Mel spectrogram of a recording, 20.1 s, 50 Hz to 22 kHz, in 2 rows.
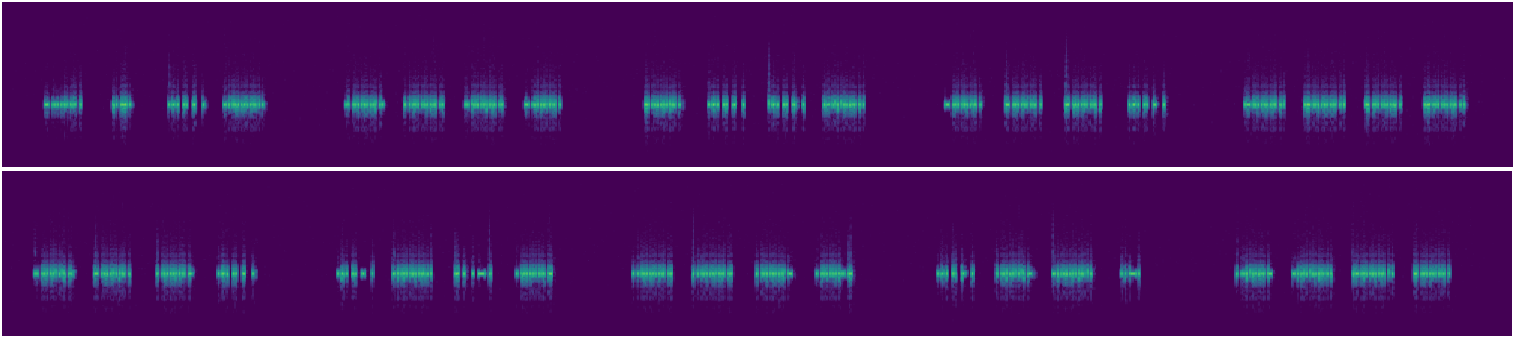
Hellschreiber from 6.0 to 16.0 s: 6667 5565 8697 7249 3399

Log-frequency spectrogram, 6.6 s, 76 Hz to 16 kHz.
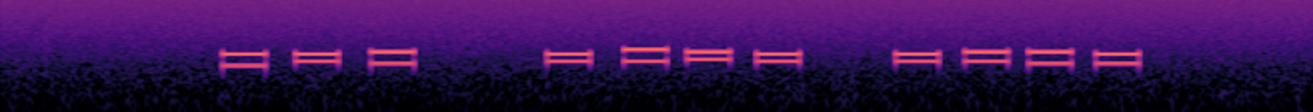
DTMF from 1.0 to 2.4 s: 175

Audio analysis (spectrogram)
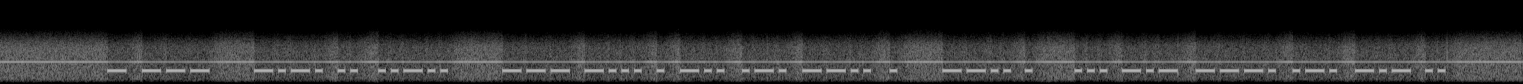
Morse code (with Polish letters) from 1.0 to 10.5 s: TO CIĘ OBEDRZE ZE

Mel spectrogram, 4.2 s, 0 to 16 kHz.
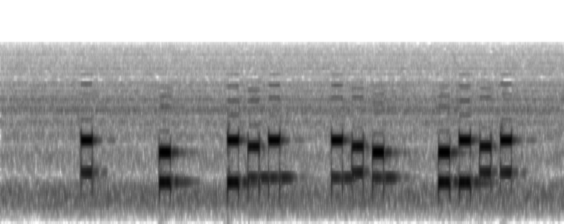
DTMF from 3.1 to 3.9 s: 1389

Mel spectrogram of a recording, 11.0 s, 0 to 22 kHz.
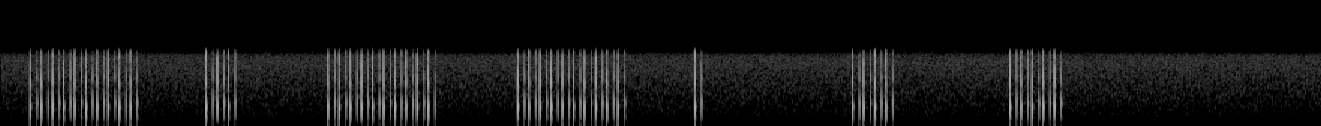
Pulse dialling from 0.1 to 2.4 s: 0 3

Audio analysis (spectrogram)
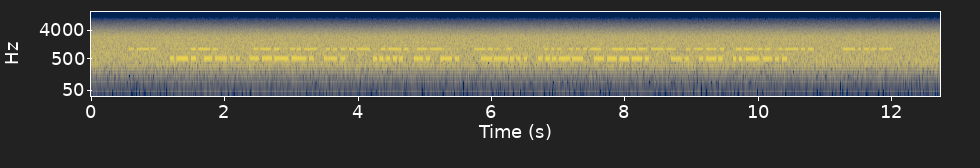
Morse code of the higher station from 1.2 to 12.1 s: R RU4RM DE SV0PLL <BT>

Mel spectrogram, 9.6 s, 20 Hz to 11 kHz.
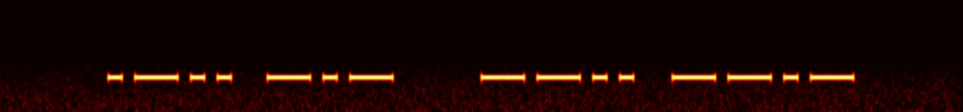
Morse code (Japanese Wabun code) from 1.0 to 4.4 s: カワ

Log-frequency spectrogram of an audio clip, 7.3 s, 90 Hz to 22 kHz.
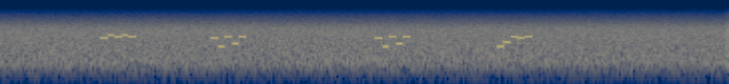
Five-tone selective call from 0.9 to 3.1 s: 79898 71838

